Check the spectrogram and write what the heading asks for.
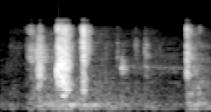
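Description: A few short clicks and rustles of small cosmetic packaging being handled and opened: three close together, then one more near the end.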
